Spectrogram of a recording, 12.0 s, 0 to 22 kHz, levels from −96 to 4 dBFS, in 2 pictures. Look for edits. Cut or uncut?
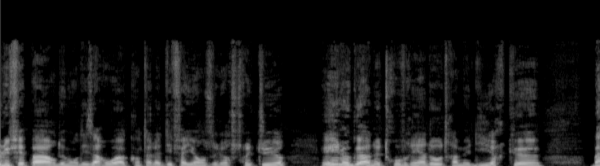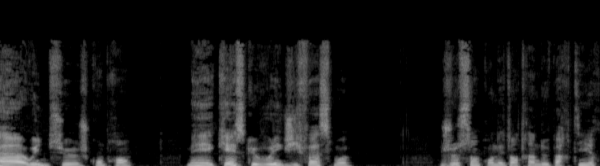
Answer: uncut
